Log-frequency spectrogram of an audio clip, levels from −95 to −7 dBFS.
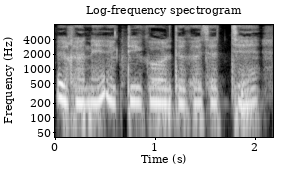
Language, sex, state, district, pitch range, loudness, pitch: Bengali, female, Assam, Hailakandi, 200-215 Hz, -17 LUFS, 205 Hz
